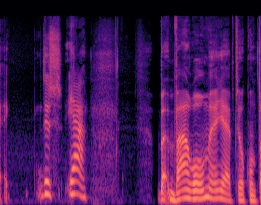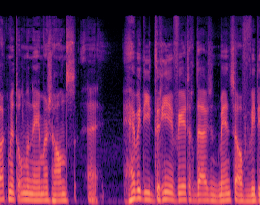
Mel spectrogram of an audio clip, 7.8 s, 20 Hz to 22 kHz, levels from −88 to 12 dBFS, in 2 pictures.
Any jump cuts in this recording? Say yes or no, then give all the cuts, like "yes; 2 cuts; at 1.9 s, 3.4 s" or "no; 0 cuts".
no; 0 cuts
